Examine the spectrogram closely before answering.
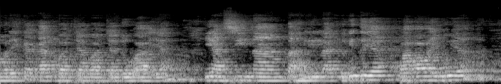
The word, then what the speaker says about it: Yasin: Dibaca itu ya asin. Tulisannya ya asin. Dia bacanya Yasin. Ya, tapi tulisannya ya asin. Kalau kita baca Latinnya ya benar ya asin. Nggak bisa kita baca Yasin, kudu mutabat talaki dengan guru ya.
